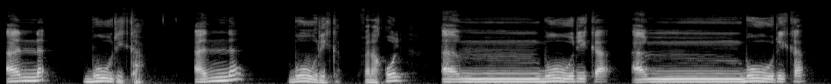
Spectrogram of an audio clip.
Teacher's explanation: قلب النون الساكنة والتنوين ميما مخفاة مع غنة، مع مراعاة الغنة أو مع غنة إذا أتى بعدها حرف الباء. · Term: القلب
